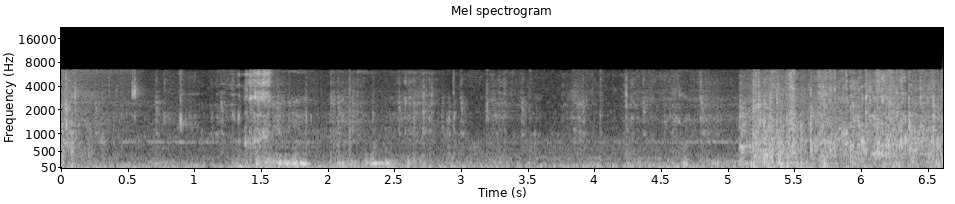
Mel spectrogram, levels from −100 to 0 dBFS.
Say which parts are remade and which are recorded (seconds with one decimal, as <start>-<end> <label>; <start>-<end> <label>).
0.0-1.0 recorded; 1.0-1.6 remade; 1.6-2.9 recorded; 2.9-4.7 remade; 4.7-5.8 recorded; 5.8-6.6 remade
